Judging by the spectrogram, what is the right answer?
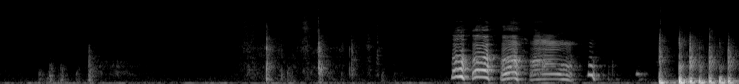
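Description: A woman laughing and giggling with delight, in rapid, louder bursts near the end. Before that, a few sharp crackles of a large folded paper poster being opened out.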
